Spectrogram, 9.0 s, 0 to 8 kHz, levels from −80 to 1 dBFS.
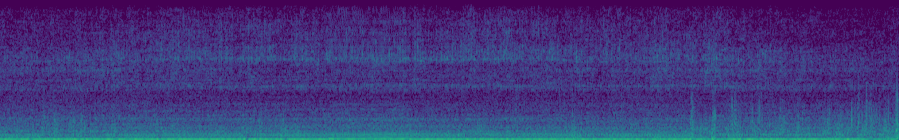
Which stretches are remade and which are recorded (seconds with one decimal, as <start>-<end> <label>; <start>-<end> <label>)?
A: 0.0-3.3 recorded; 3.3-4.1 remade; 4.1-9.0 recorded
